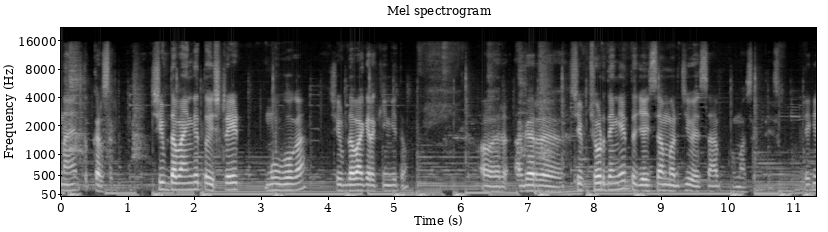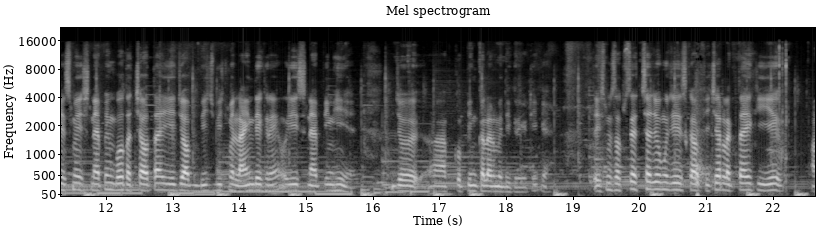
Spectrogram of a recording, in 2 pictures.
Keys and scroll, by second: 12.7 ctrl+z.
